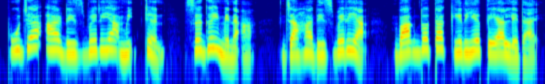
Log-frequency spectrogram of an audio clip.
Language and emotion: Santali, neutral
